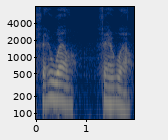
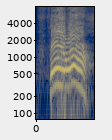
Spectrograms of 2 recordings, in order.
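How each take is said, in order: First: Very soft, fading echo; little echoing voice. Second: High, drawn-out dying scream. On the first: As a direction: answer tiny and faint from the woods. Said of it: "a little voice came from the woods". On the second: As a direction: bellow a last goodbye, long and loud. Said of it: "he screamed out". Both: Acted.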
